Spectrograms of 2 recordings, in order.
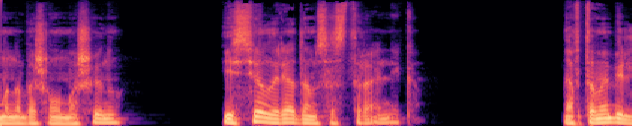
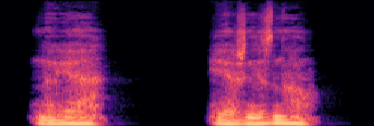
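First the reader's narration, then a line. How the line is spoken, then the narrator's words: Dejected voice. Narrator (Russian): произнес Максим упавшим голосом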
